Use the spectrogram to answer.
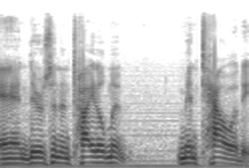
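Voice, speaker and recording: A man with an ordinary speaking voice and a medium pitch talks at a moderate pace. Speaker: TV news talk show host. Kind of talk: TV panel discussion.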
